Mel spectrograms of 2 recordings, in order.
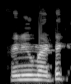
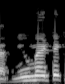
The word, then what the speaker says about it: pneumatic: इसके बाद हम लोग देखने वाले हैं फिन्यूमेटिक एक्चुएटर। न्यूमेटिक एक्चुएटर भी बोलते हैं या फिन्यूमेटिक भी एक्चुएटर, इसमें पी साइलेंट होता है।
